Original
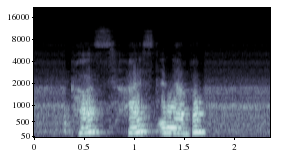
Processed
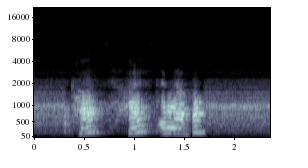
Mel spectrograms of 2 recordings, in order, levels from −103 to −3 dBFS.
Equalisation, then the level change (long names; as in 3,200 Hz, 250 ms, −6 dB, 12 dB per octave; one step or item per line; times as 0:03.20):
Savitzky-Golay smoothing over 65 samples
high-pass filter 840 Hz 12 dB per octave
high-frequency loss of the air 84 metres
+5.0 dB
